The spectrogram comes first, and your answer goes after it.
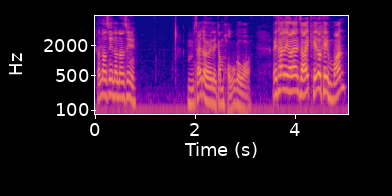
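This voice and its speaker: A man's voice: high voice, sing-song, fast, fairly bright tone, no room sound. A man acting a strict, domineering training-camp instructor in a Cantonese radio drama, barking orders and scolding. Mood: stern, bossy.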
